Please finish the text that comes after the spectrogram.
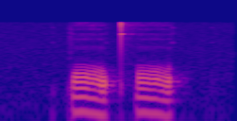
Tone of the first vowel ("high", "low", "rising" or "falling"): falling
